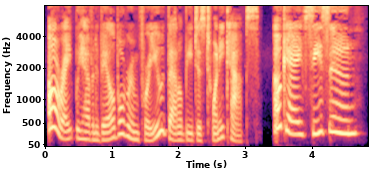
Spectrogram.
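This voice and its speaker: A woman's voice: medium pitch, sing-song, moderate pace, dry recording, studio quality. A woman playing a perky, eager and quirky hotel keeper in a video game, chatty and full of chirpy salesmanship and playful old-fashioned slang. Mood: chirpy, welcoming. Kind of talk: video game dialogue lines.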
